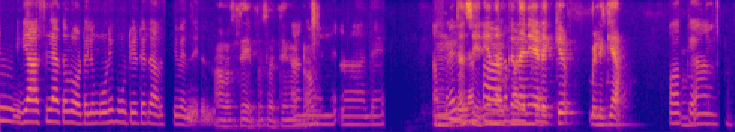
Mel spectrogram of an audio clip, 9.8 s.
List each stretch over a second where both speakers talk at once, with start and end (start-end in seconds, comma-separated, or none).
5.8-7.3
